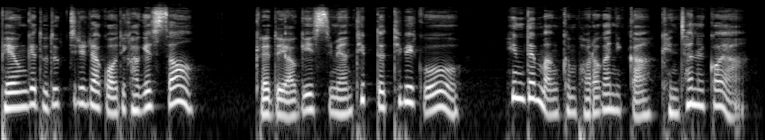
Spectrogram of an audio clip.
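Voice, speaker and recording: A woman's voice: on the low side, lively intonation, moderate pace, warm tone, lightly acted. A woman voicing a blunt, teasing older female coworker who works as a golf caddie.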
